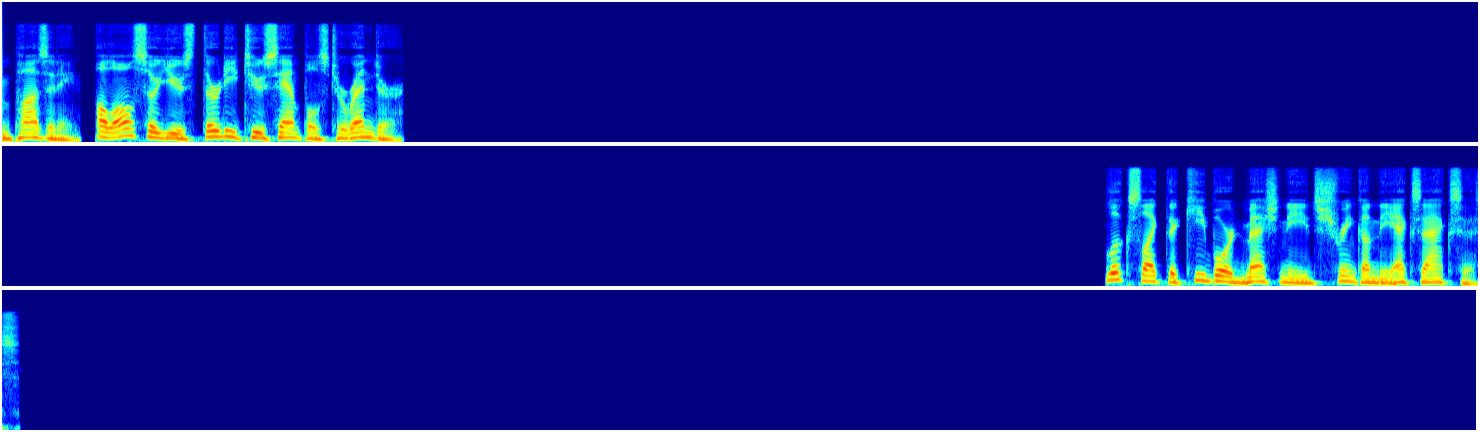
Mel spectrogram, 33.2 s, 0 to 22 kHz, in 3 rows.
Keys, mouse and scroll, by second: 0.4 click, 0.9 click, 1.7 click, 2.2 ctrl+s, 26.5 click, 27.6 middle click, 30.1 click, 30.9-31.8 scroll up 9, 32.8 shift+middle click.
